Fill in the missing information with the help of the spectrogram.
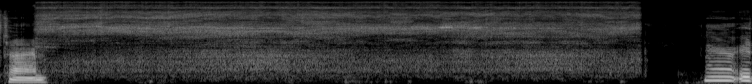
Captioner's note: hissing sound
